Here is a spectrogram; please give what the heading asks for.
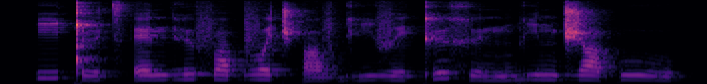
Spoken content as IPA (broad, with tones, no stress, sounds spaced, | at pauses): i˦ ǃ ʏ˨ t͡sʼ ɛ˧ n ɦ ʏ˦ f ɒ˧ b v ʌ˦ t͡ʃʼ ɒ˨ v ɡʱ i˧ v e˧ kʼ ʏ˦ x ʏ˨ n m b i˧ n d͡ʒ ɒ˦˨ p u˦˨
